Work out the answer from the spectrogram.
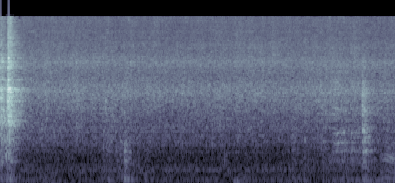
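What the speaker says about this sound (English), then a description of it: "Stir it around a little bit, kind of let it pick up some of the little crispies off of the" Creole-style rabbit or chicken sizzles in a skillet with okra and tomatoes while it is stirred, a steady frying hiss broken by an occasional soft scrape or tap of the spoon against the pan.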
